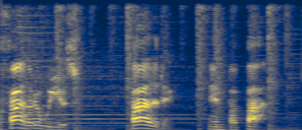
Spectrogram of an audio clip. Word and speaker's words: papá: For father we use padre and papá. The mark over the vowel A is called tilde and helps us identify where the stress goes in a word. In this case we must pronounce papá, not papa, which actually means potato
